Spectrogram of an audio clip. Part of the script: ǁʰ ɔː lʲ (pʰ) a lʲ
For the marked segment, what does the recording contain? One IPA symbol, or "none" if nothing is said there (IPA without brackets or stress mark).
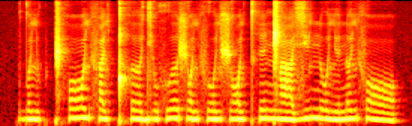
f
